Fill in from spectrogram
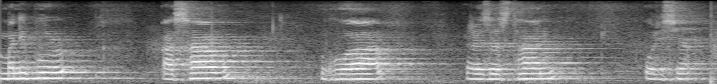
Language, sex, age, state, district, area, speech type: Manipuri, male, 18-30, Manipur, Thoubal, rural, spontaneous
